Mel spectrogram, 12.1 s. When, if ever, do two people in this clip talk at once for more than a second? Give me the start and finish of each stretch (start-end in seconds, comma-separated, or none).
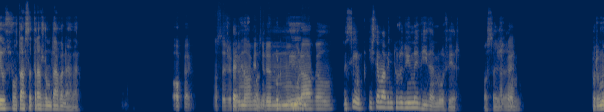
4.5-5.9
